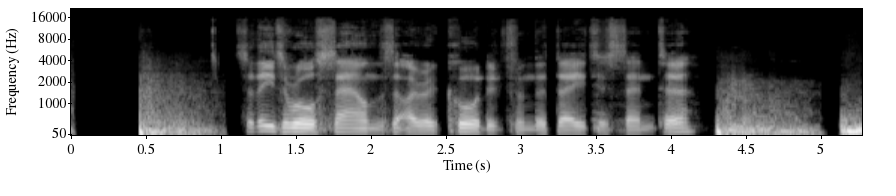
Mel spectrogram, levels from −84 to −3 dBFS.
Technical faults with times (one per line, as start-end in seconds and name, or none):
2.28-5.28 time-stretched section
